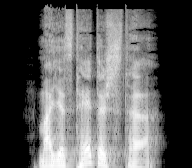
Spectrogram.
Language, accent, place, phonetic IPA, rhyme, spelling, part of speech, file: German, Germany, Berlin, [majɛsˈtɛːtɪʃstɐ], -ɛːtɪʃstɐ, majestätischster, adjective, De-majestätischster.ogg
- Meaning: inflection of majestätisch: 1. strong/mixed nominative masculine singular superlative degree 2. strong genitive/dative feminine singular superlative degree 3. strong genitive plural superlative degree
